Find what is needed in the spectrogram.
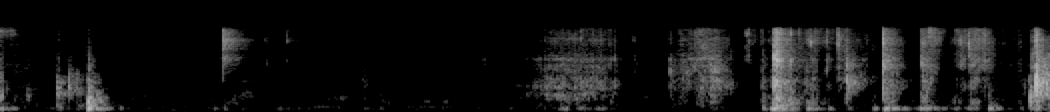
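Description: A sealed cardboard box of trading cards being picked up and handled: a couple of light knocks in the first second, then plastic shrink wrap rustling and crinkling, with sharp crackles near the end as the wrap is torn open.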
